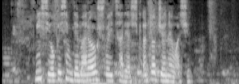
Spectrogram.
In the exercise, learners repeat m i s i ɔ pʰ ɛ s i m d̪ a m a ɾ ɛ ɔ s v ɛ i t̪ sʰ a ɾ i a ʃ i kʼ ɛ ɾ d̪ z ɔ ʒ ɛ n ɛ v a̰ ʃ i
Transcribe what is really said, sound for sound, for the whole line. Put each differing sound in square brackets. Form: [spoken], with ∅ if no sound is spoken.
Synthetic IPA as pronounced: m i s i ɔ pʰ [i] s i m d̪ [ɛ] m a ɾ ɛ ɔ [ʃ] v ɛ i t̪ sʰ a ɾ i a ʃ i kʼ ɛ ɾ d̪ z ɔ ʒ ɛ n ɛ v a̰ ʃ i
